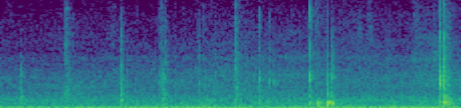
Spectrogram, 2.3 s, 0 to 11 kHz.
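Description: A few light plastic clicks and knocks as the stock airbox lid of a Toyota GR86 is unclipped and lifted open, over a steady low hum.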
